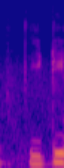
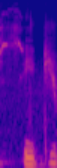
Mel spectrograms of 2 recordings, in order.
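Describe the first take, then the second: First: The word begins with a k sound. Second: The word begins with an s sound. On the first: The speaker calls it wrong. "इसको कीटी नहीं पढ़ेंगे" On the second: The speaker calls it right. "सीटी पढ़ेंगे"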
